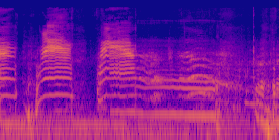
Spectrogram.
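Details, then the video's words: Pregnant village cat close to giving birth, indoors: two loud, bright meows, then a long, lower, wavering moan, and a person speaks briefly at the end. "Suara Kucing Mau Melahirkan"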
